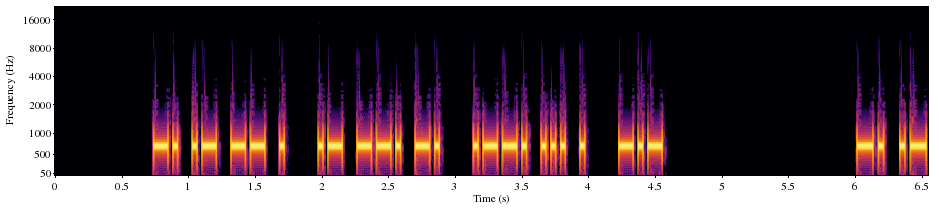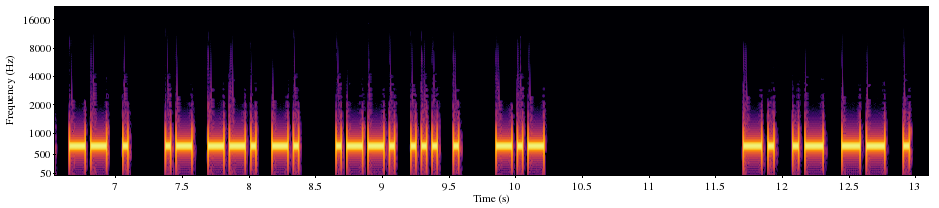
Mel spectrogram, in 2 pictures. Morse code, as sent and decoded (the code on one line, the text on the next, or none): -. .- -- . / .- --. -. / .--. ... / -.- / -. .- -- . / .- --. -. / .--. ... / -.- / -. .- -- .
NAME AGN PSE K NAME AGN PSE K NAME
